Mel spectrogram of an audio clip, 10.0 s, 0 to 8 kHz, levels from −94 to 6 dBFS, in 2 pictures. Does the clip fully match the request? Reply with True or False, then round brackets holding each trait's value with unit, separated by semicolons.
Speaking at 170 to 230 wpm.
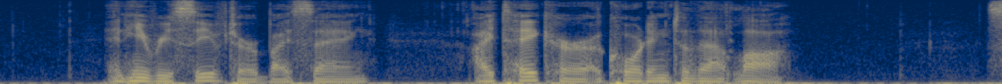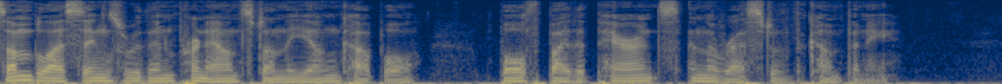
True (190 wpm)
